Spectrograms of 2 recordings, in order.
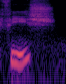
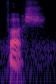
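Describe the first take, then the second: First: The vowel is an Australian-style short i sound. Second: The vowel is a Kiwi-style central uh sound. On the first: "So Australian would be fish" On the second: "Kiwi, the word sounds more like fish"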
